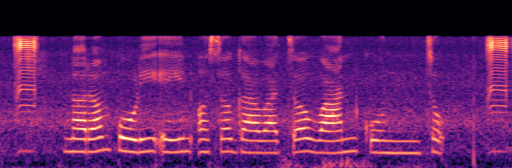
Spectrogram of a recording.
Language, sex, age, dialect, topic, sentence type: Marathi, female, 18-24, Varhadi, agriculture, question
